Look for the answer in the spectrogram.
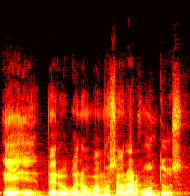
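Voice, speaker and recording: A man with a high, animated voice and a Colombian Caribbean Spanish accent preaches a sermon as pastor at a normal pace. He poses questions to the congregation and then answers them himself.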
